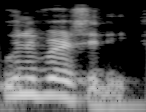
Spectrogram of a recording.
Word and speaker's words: university: umbrella and university هما الاتنين بادئين ب U sound صح؟ umbrella university. بس لاحظ النقطة the difference between them in pronunciation. I said umbrella umbrella, but I say university.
